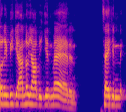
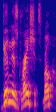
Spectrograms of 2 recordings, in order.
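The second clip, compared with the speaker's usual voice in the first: ordinary talk, nothing marked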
